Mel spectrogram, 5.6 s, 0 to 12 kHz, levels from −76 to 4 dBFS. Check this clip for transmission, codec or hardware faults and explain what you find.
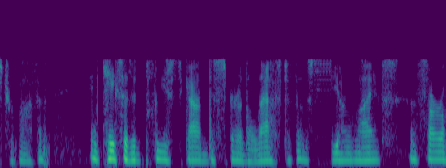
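The clip has two faults: iLBC codec coloration throughout, and two bursts of lost iLBC frames.

The iLBC codec is plainly audible for the whole clip. The speech is band-limited with nothing above 4 kHz, and it has a slightly rough, synthetic texture from the excitation being coded frame by frame. The quality fits the 15.2 kbps mode with 20 ms frames.

Lost iLBC frames occur from 0.54 to 0.98 s and from 3.92 to 4.17 s. The first burst adds up to about 260 ms of gaps scattered over 440 ms, the longest run roughly 70 ms. The second adds up to 220 ms of lost frames. In both, the decoder fills the gaps by repeating the last pitch cycle mixed with noise, heard as a held, buzzy vowel. The voice is right again almost immediately afterwards.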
